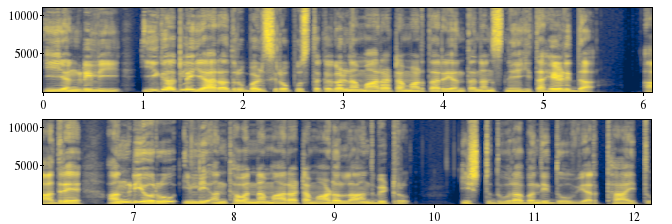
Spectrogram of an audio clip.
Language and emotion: Kannada, sad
